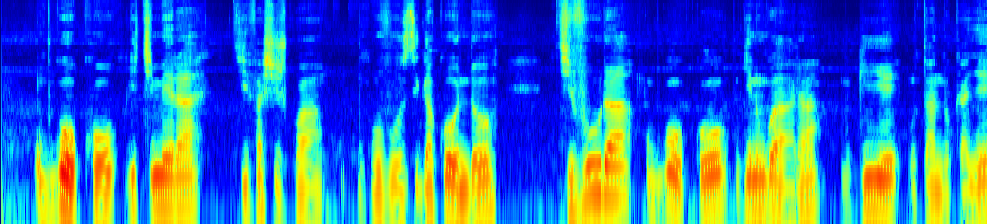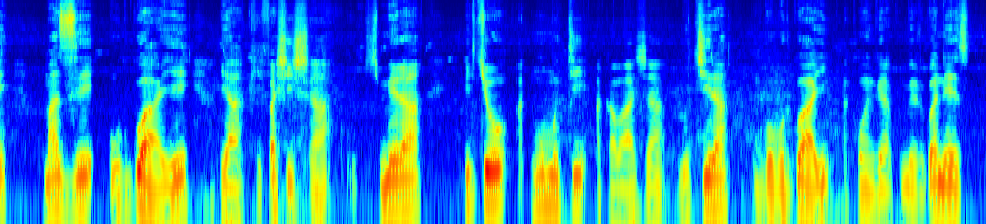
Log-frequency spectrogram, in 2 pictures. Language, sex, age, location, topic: Kinyarwanda, male, 18-24, Kigali, health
